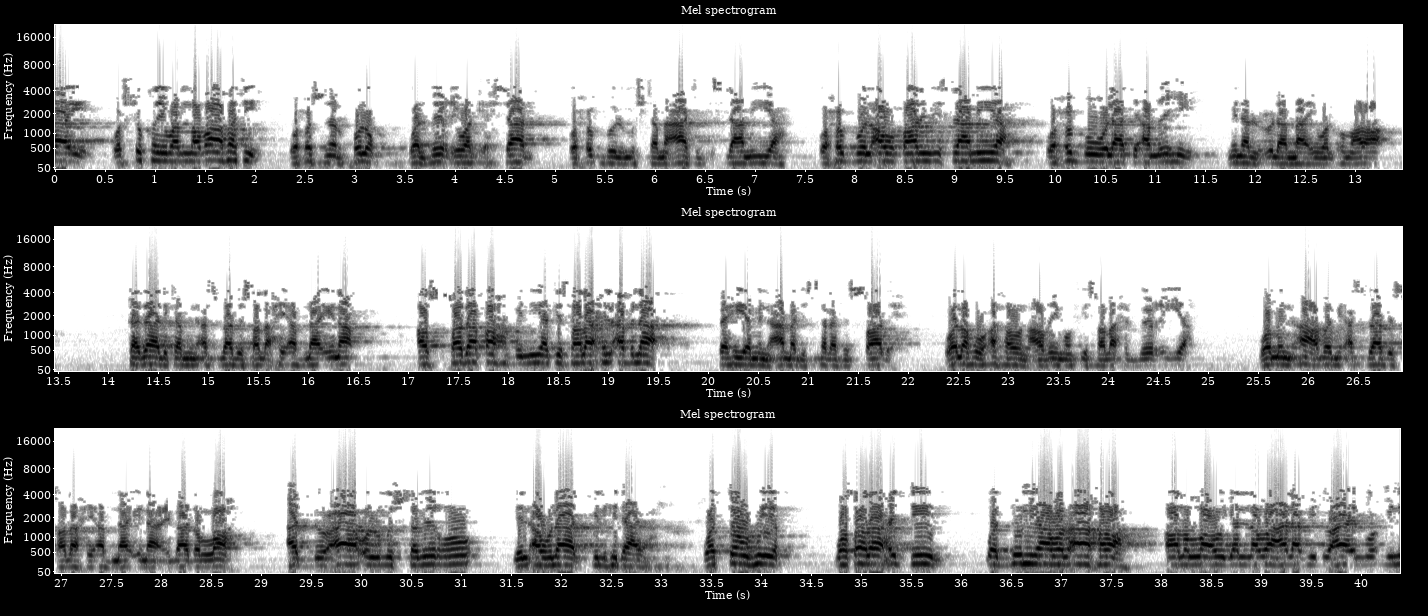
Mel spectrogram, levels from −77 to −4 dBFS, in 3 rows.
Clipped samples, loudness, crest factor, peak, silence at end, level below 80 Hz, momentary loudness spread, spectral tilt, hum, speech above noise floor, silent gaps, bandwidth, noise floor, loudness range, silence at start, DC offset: 0.5%; -9 LUFS; 10 dB; 0 dBFS; 0 s; -42 dBFS; 10 LU; -7 dB/octave; none; 48 dB; none; 8.6 kHz; -57 dBFS; 5 LU; 0 s; under 0.1%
